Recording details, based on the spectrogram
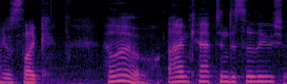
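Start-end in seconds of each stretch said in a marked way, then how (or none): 1.4-3.8 put-on quiet ASMR voice, higher. Show someone reading his Wikipedia page how he introduces himself, in a very quiet Captain Disillusion ASMR voice. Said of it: "it's very quiet, ASMR trigger voice".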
